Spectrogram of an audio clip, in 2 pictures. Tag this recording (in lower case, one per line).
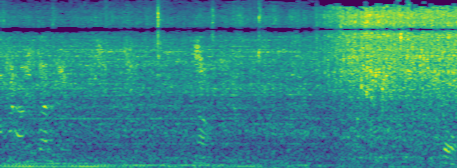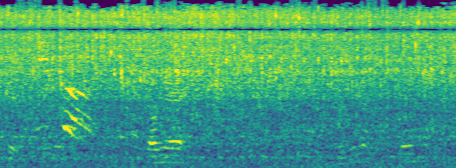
water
